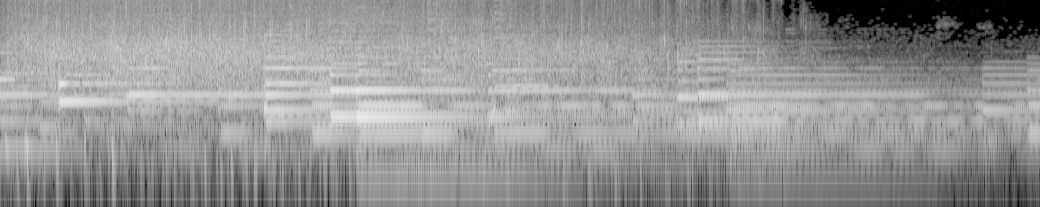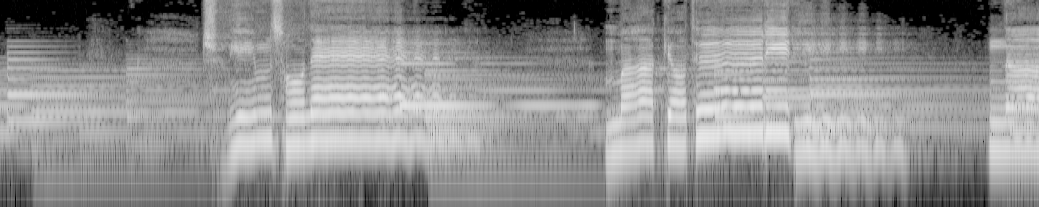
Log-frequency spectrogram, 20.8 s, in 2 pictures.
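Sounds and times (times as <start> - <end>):
audience applause: 0.0 - 8.0
speech: 13.2 - 14.9, 16.5 - 19.2, 20.3 - 20.7.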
